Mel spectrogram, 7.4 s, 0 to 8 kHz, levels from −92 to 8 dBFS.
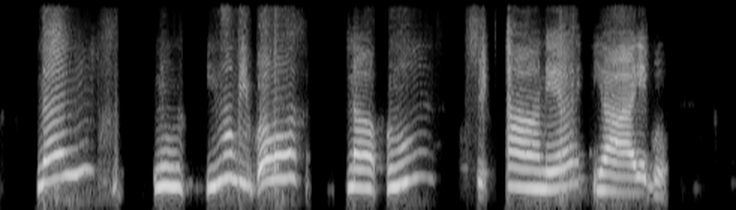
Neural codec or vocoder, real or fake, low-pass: codec, 16 kHz, 0.5 kbps, X-Codec, HuBERT features, trained on general audio; fake; 7.2 kHz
